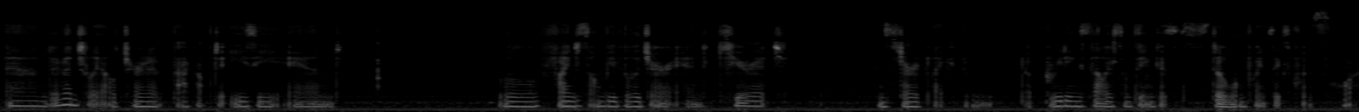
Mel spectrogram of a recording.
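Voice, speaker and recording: A woman gaming host giving soft, whispery ASMR commentary, casually thinking aloud in an unhurried way. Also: sits low, flat delivery. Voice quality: soft, whispery, breathy undertone. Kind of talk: soft-spoken ASMR Minecraft gameplay commentary.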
